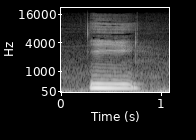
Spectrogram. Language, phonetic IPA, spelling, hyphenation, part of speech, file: Czech, [ˈjiː], jí, jí, pronoun / verb, Cs-jí.ogg
- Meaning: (pronoun) genitive/dative/instrumental of ona; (verb) 1. third-person singular of jíst 2. third-person plural of jíst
